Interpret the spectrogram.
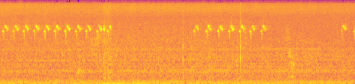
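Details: Plain prinia in the wild, singing eagerly in short bursts of rapid, high, ticking notes, broken by pauses of a second or more, with a quiet rural background.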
